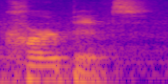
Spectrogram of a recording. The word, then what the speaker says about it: carpet: So like, let me think of like carpet. The emphasis is on the first syllable, carpet. And then we say the second part very soft, pet, and that's like carpet.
